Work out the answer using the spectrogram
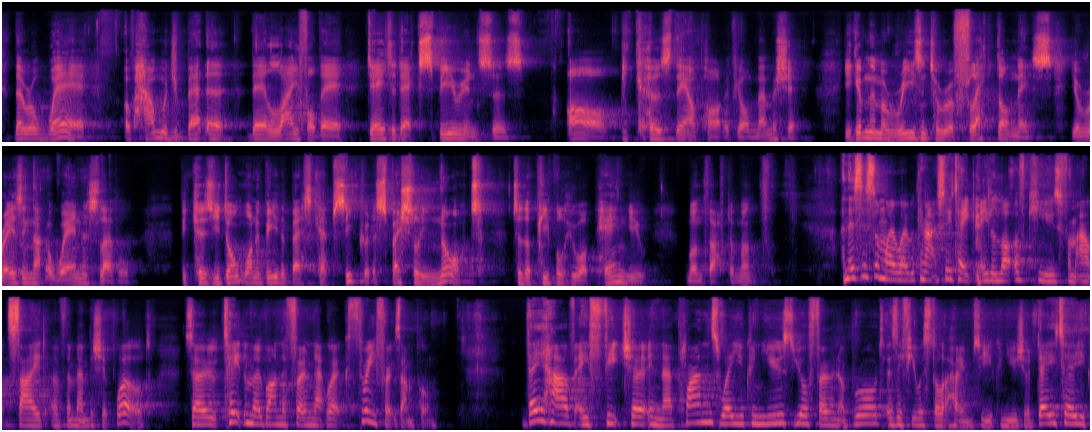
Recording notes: The State of the Membership Industry - Retain Live Keynote. You’ll get to listen in to the opening keynote from our very first conference ‘Retain Live 2019.’. It was an incredible event with some phenomenal speakers gracing the stage eager to share their expertise and insights with the audience.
